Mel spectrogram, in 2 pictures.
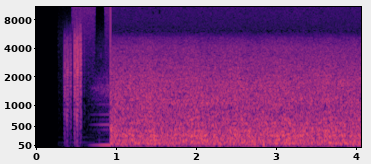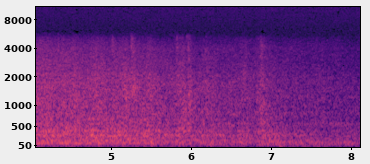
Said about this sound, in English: Journey up the elevator is uneventful during this time. The elevator appears to take longer as it passes by floor 13 and then 113, suggesting that entire floor was built and nothing put on it.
